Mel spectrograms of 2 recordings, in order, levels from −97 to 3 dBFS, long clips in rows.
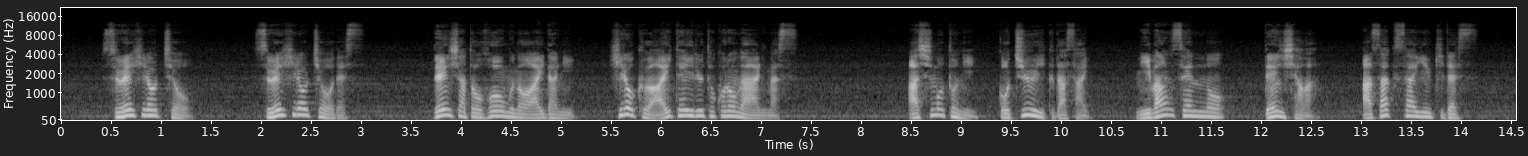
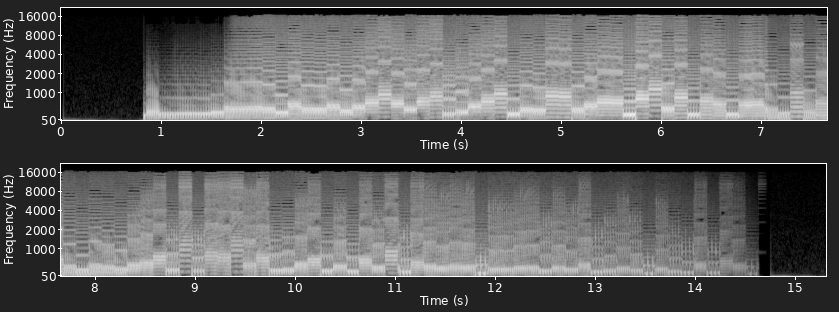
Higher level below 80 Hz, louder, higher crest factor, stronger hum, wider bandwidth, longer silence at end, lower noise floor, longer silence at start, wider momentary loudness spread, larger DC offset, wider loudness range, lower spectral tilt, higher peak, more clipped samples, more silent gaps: second, -68 dBFS vs -38 dBFS; second, -26 LUFS vs -13 LUFS; first, 22 dB vs 14 dB; neither; second, 12.5 kHz vs 17 kHz; second, 0.5 s vs 0.9 s; second, -58 dBFS vs -63 dBFS; second, 0.45 s vs 0.85 s; about the same, 13 LU vs 12 LU; neither; second, 3 LU vs 9 LU; first, -6 dB/octave vs -4.5 dB/octave; second, -4 dBFS vs 0 dBFS; neither; neither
